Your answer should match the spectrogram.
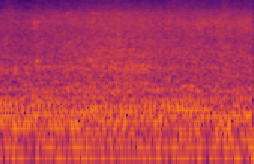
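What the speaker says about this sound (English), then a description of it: "the roar of the tuk-tuk engines, the motorbikes, it's all really part of the fun" Engines of tuk-tuks and motorbikes rumble in a dense, steady low roar on a busy Bangkok Chinatown street, continuous and close with no break or voices.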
